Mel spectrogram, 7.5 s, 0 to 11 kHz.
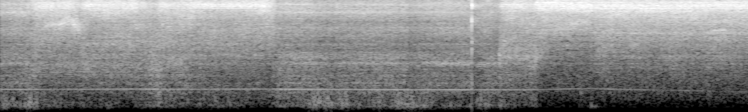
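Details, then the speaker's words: Electrolux D820M (Lux 1 Royal) vacuum after restoration with new front and post-motor filters, running on minimum power: strong, steady airy rush and mid-pitched hum with no rattle; motor sounds healthy. "it all works really well, and the motor sounds mint, which is excellent news."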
